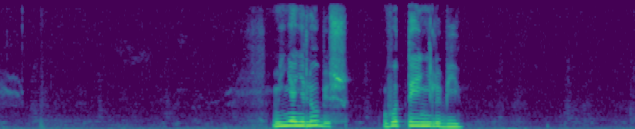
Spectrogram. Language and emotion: Russian, sad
